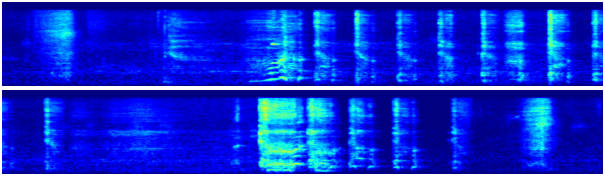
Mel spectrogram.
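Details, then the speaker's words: Adult woman, repeatedly sick, with an annoying tickly cough that is more productive at night but won't shift today, feeling dizzy and light-headed; repeated short coughs and throat clearing in bouts over about twelve seconds, one louder harsh burst. "this is just like an annoying ticklish annoying cough at least at night it's more productive today it's just sitting and it won't move"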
